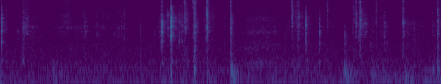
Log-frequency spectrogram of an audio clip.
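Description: Faint plastic clicks and ticks from the joints and parts of a Transformers Kingdom Rhinox action figure being worked by hand during transformation, coming in a few short clusters from about one and a half seconds in.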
